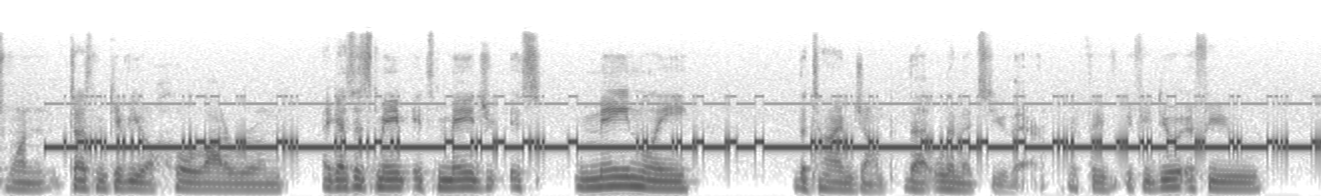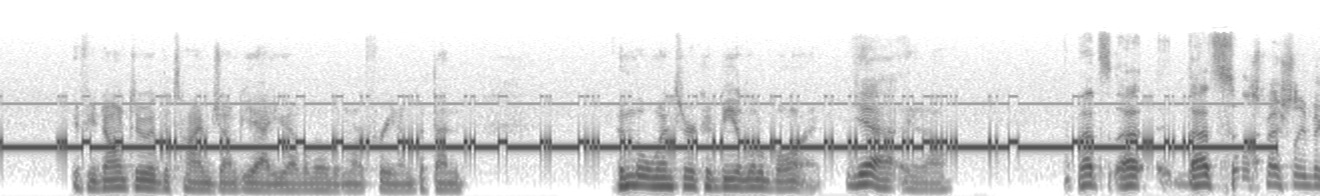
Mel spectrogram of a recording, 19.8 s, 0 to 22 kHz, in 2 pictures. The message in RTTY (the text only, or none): 71556 7190983 5723358 047333 648568 4699 014532 6854 8621 3100868 15 36024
